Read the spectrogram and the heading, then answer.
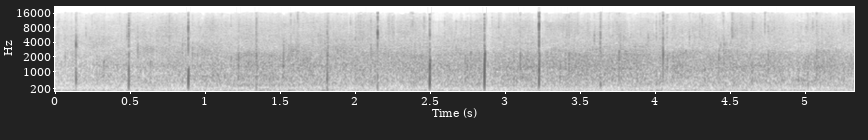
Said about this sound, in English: It's a little bit self-serving because I'm a dad too, and so I'm clapping for myself. But I'm not clapping for me. I'm clapping for all of the other dads in the room, all right?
